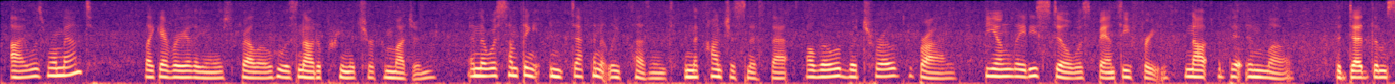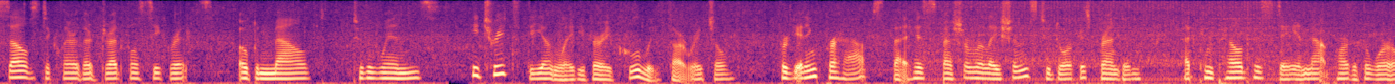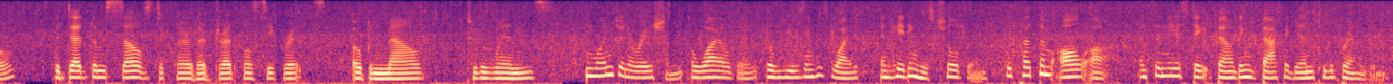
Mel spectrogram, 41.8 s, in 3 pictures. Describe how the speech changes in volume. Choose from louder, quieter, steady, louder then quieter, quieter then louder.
steady.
